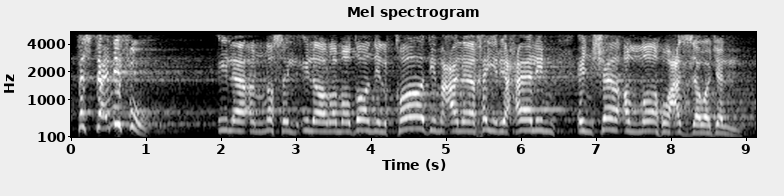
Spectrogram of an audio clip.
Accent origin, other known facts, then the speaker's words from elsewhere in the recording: Egypt; اللهم احفظ بلدنا مصر من شر الأشرار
